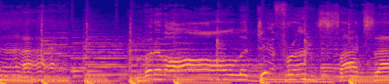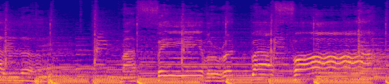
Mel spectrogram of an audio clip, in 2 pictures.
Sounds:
music

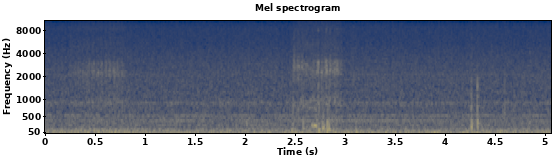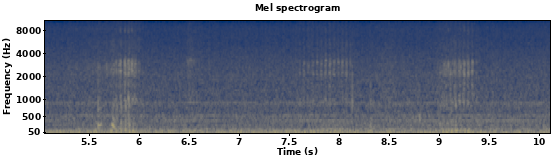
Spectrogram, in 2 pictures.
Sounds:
domestic animals
cat
animal

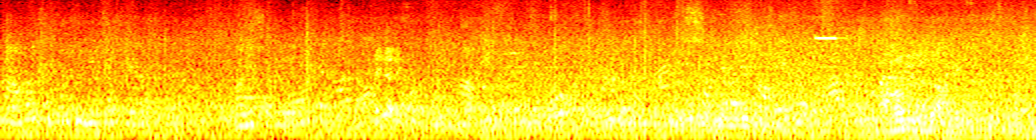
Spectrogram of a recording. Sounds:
speech

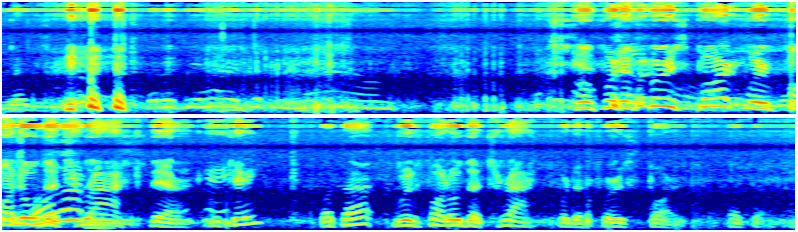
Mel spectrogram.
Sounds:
speech

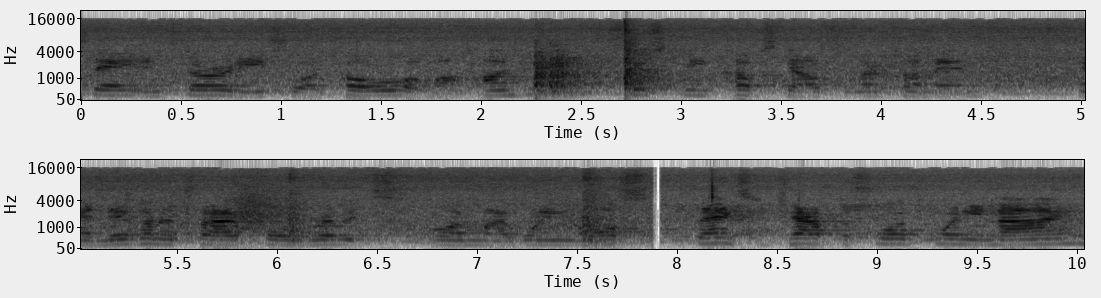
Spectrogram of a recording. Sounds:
speech

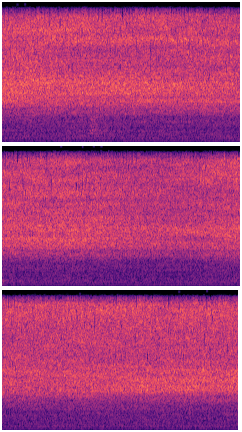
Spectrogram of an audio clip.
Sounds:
spray

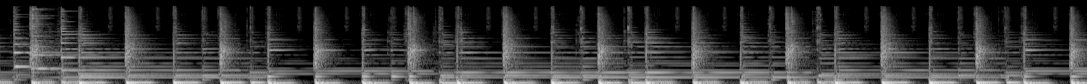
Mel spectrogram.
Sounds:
music
background music
happy music

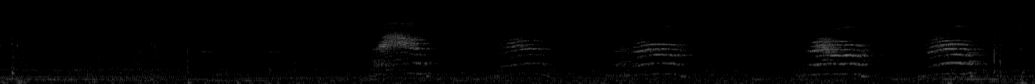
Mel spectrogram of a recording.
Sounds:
cat hissing

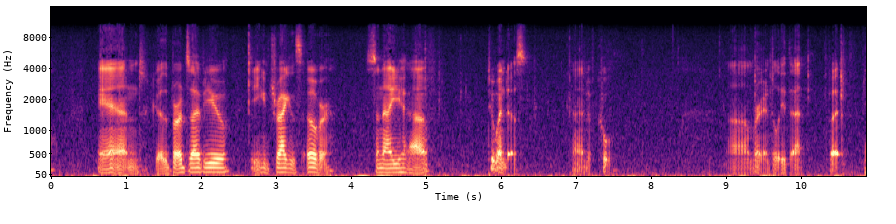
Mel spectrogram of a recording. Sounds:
speech

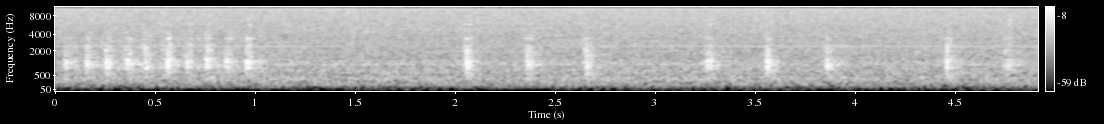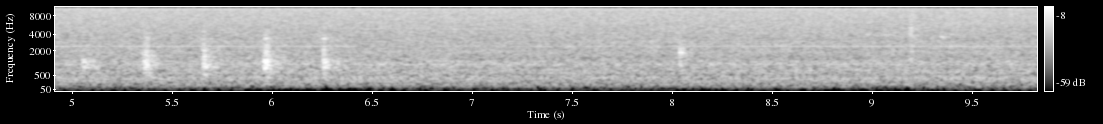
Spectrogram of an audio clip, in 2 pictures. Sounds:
tick-tock
tick

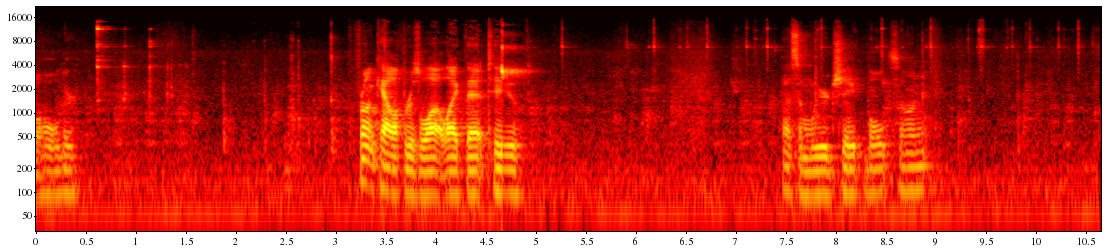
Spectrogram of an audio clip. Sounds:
speech

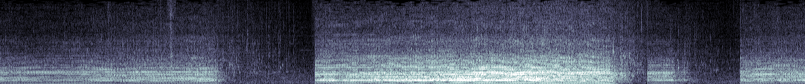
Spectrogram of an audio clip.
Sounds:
speedboat

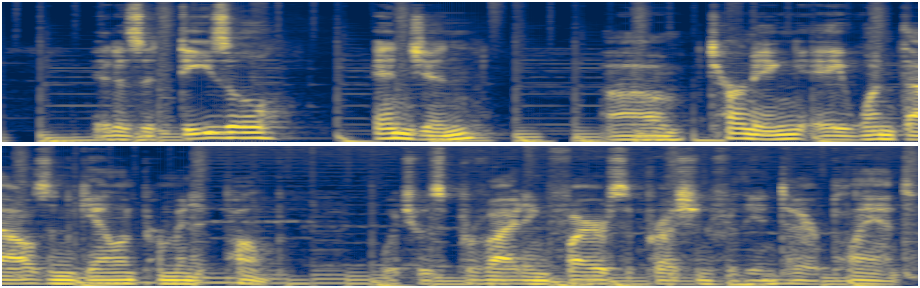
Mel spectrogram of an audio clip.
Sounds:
speech
music

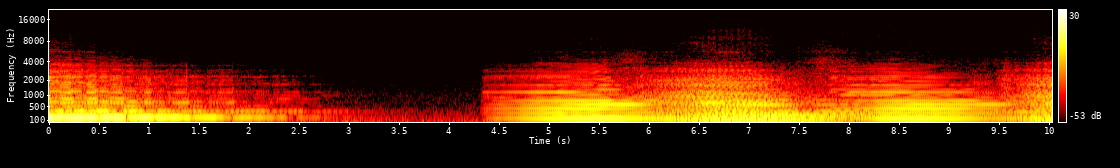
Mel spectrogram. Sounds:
cello
bowed string instrument

